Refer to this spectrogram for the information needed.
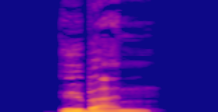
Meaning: contraction of über + den
- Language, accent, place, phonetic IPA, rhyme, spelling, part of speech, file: German, Germany, Berlin, [ˈyːbɐn], -yːbɐn, übern, abbreviation, De-übern.ogg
